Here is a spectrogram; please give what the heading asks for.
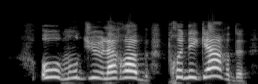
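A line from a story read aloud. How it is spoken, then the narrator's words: Exclaiming. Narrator (French): s'écria Madame Lefrançois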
